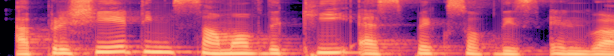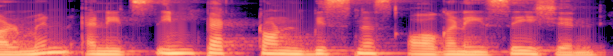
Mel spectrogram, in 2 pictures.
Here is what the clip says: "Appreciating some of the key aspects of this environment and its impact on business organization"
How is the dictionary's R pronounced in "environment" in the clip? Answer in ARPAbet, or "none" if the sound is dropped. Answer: R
